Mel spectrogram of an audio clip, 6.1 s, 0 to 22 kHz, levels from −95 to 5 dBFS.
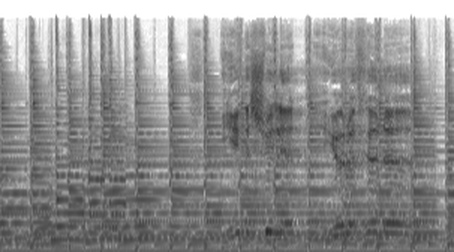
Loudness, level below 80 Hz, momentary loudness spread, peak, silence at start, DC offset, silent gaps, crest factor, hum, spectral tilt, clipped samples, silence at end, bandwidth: -17 LUFS; -44 dBFS; 9 LU; 0 dBFS; 0 s; 1%; none; 18 dB; none; -2 dB/octave; under 0.1%; 0 s; 17 kHz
